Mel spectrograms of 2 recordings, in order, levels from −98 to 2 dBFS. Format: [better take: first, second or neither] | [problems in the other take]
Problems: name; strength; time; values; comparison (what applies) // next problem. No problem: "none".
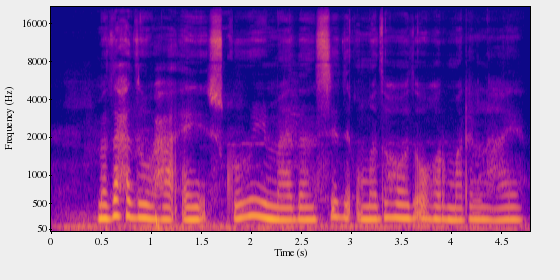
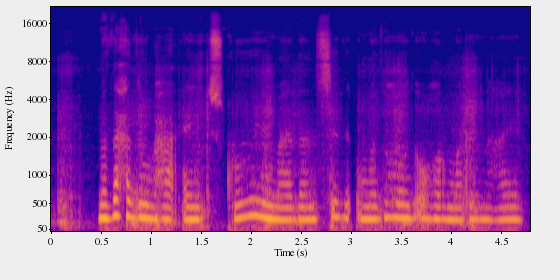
first | noise reduction (neural mask model RNNoise)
